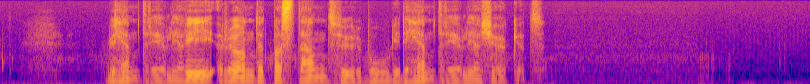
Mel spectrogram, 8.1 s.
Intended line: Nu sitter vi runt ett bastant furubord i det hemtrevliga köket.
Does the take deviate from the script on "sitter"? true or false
true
